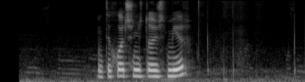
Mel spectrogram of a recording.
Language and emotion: Russian, neutral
